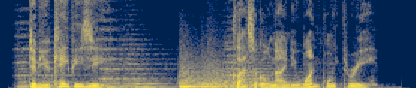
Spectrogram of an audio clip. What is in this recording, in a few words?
classical radio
